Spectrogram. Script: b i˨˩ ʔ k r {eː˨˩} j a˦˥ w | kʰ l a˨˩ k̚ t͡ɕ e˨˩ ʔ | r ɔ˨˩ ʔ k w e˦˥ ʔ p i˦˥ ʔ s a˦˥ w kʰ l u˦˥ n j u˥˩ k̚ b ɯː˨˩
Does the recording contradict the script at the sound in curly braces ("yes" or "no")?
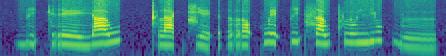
no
